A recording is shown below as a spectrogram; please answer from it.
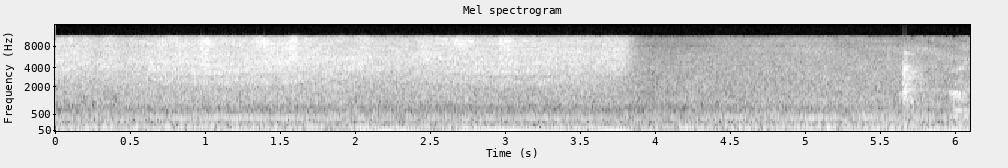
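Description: A spray gun lays a coat of silver paint on a car bumper, producing a loud steady hiss over a low rumbling background that briefly dips partway through before continuing.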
